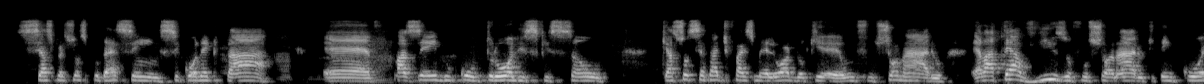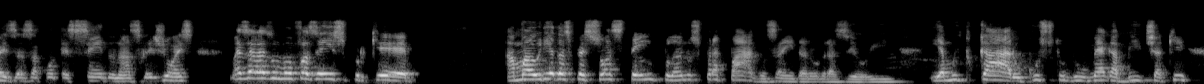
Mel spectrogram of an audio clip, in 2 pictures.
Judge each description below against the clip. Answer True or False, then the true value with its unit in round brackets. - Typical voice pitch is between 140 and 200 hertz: True (185 Hz)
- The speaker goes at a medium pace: True (145 wpm)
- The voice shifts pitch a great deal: False (4.3 semitones)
